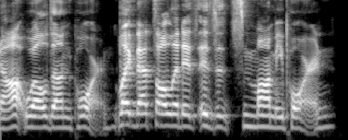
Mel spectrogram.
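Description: A woman speaks fairly slowly at a medium pitch in a plain, everyday voice. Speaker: youth facility counselor. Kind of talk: casual chat.

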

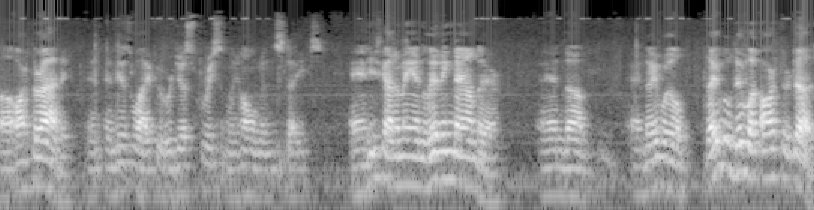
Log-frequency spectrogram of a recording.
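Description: Speaking with a Southern US accent, a man uses a fairly low pitch, lively intonation and big swings in loudness. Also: moderate pace. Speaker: retired doctor giving mission trip talk. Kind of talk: church talk. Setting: church classroom with audience.

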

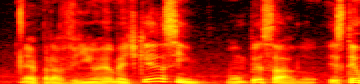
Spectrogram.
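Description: A man speaks at a very fast pace in a medium pitch, sounding somewhat breathy. The recording is very clean, with a silent background. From Florianópolis, southern Brazil. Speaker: wine educator and podcaster. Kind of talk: casual chat. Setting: studio.

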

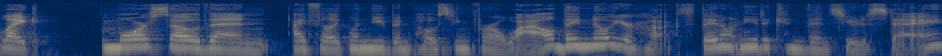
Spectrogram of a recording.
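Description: A woman with an American accent has an ordinary speaking voice, fairly high in pitch with ordinary pitch variation. The recording is very clean, with a silent background. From Arizona. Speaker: podcast host and health coach. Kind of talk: casual chat.

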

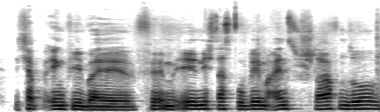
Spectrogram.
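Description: This man's voice has a dark, mellow tone at a medium pitch, with fairly even intonation. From Ruhr area, Germany (Duisburg). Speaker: podcast co-host. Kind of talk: casual chat.

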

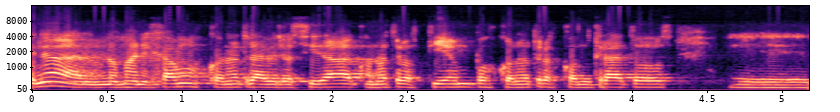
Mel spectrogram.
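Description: Over noticeable background noise and audible room echo, a man with a fairly high pitch speaks at a fairly slow pace. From Argentina, Buenos Aires suburbs. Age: 20s. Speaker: poet. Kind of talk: interview. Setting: pre-recorded audio.

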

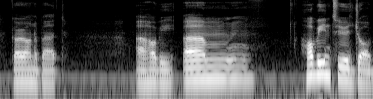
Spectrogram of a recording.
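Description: At a very slow pace, a man speaks with long, frequent pauses. His pitch is medium and his intonation fairly even. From Indonesia. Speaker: podcast host. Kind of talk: casual monologue. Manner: halting, many fillers.

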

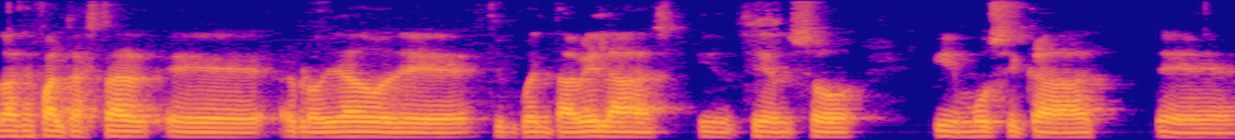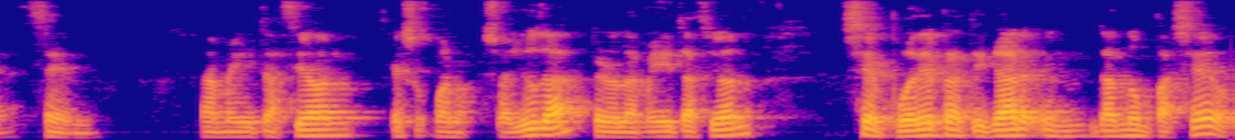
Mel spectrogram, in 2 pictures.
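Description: A man talks at a fairly slow pace in an unremarkable speaking voice, his pitch fairly low. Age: 30s. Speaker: marketing and design course creator. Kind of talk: casual interview.

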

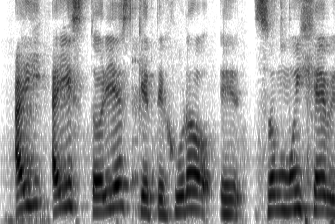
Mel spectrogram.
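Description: A woman speaks at a moderate pace with a fairly high pitch. Noticeable background noise sits behind her. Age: 30s. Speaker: executive producer. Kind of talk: casual chat.

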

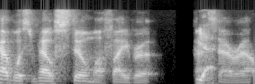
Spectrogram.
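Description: This man speaks with a southern English accent. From southern England. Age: 40s. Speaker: podcast host. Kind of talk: casual chat. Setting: video call.

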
